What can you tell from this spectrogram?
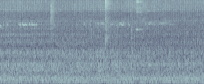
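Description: Outdoor traffic ambience carried by the steady low hum of an idling engine, with a couple of brief faint ticks about one and two seconds in.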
